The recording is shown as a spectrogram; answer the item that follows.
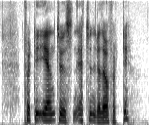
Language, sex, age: Norwegian, male, 45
